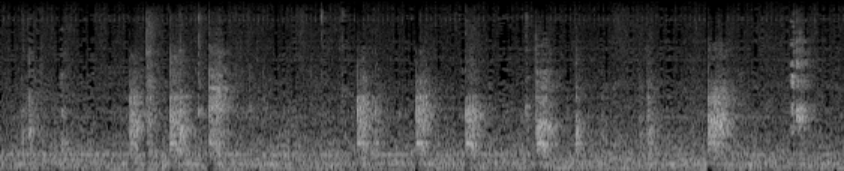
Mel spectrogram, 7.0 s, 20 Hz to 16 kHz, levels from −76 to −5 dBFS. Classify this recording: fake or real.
real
